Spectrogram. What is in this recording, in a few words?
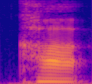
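"ka", Japanese; hiragana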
